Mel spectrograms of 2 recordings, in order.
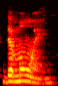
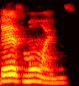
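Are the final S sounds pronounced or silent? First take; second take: silent; pronounced. First: The S sounds are silent. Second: The S sounds are pronounced. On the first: The speaker calls it right. "There's no S's" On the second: The speaker calls it wrong. "It is not"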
